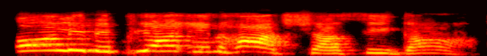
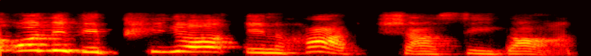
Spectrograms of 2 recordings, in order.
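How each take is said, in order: First: Only the pure in heart shall see God shouted up high; emphatic shout. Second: Said in the usual way. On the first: Shown as a demonstration. Preacher repeats the verse to the congregation, shouting it out. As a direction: proclaim it to the whole church. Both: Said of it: "repeats line for emphasis".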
